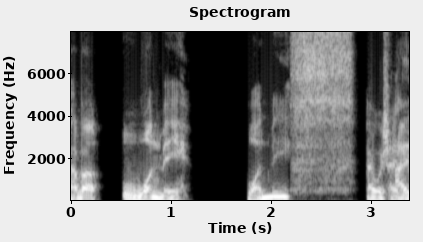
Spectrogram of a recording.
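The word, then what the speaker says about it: Wunmi Mosaku: Let's see here if these pronunciation sites can get it done. Yeah, Wan Mi Mosaku.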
